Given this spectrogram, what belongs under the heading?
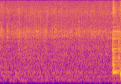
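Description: Fried pointed gourd going into a pan with a little water, a steady close hiss of sizzling that swells into a sharper burst at the very end.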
